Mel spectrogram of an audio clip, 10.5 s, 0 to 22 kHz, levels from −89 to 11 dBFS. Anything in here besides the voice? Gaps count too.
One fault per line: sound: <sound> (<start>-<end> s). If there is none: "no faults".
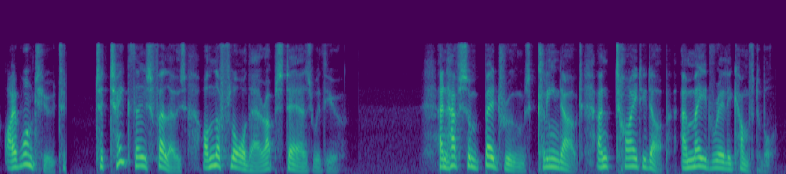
no faults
